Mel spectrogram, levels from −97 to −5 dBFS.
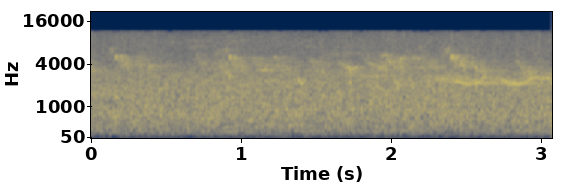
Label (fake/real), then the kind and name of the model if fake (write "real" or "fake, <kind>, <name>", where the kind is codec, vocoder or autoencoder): real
